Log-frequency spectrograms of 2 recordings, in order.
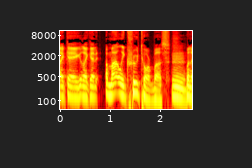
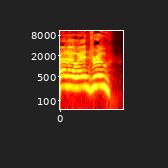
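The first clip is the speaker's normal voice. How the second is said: fake British accent, higher pitch; 10 semitones higher than usual. Greeting a caller from across the pond: put-on British accent. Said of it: "Why do we have to put on the accent?".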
